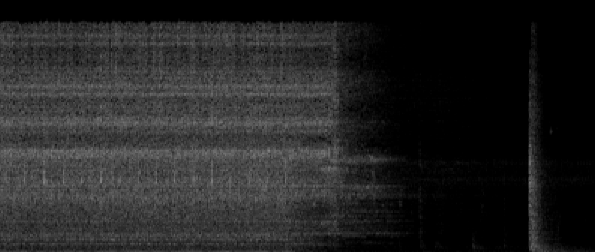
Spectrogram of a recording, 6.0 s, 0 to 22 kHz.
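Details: Small-block Chevrolet 350 after valve adjustment, rockers set to factory three-quarter turn past zero lash: smooth, even idle for three seconds with no valve clatter, then shutdown; normal idle.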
